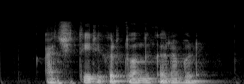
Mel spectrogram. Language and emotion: Russian, neutral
